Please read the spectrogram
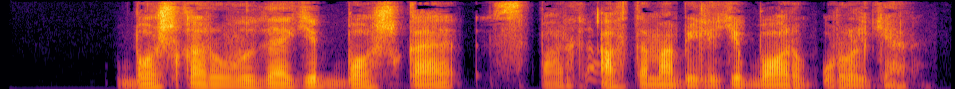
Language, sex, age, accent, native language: Uzbek, male, 18-24, Farg'ona, Uzbek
